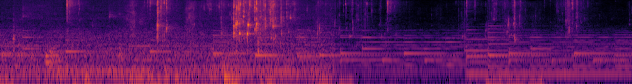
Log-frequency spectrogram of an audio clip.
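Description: Water splashing and dripping as Korean melons are washed by hand in a bowl, mostly in the first half, over background music.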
